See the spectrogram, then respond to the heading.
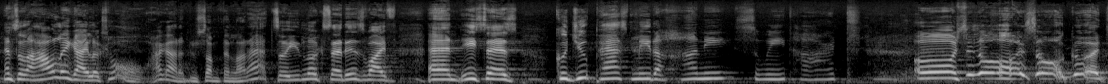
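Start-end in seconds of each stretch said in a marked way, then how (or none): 1.1-2.8 muttered thought. Acted. Haole guy thinking aloud. 5.5-8.6 sweet-talking husband. Acted. Romantic husband to wife. 9.8-11.1 high, slow, swooning wife. Acted. Flattered wife swooning at her husband's sweet words.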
